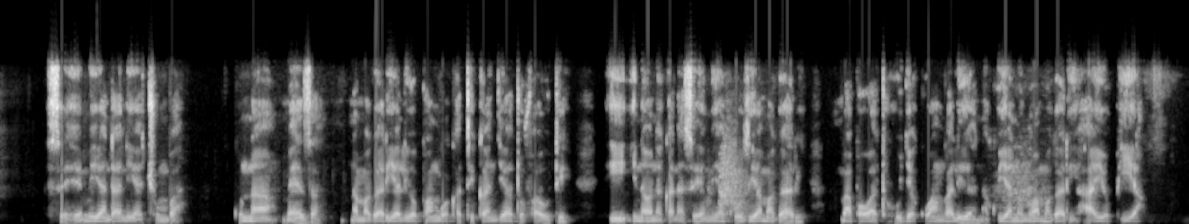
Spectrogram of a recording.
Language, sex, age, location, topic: Swahili, male, 25-35, Kisii, finance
